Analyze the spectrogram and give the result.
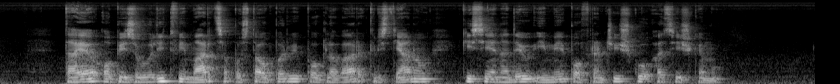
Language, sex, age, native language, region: Slovenian, male, 18-29, Slovenian, Central Slovenia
